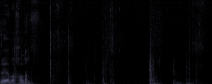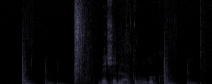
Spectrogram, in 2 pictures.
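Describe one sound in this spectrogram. Footsteps thud on a metal surface.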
